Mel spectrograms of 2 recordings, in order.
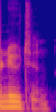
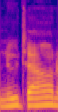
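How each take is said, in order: First: "Newton", second syllable weak, like the scientist; Newton pronunciation. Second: "Newtown", second syllable rhyming with down; Newtown pronunciation. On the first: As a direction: say "Newton" with a reduced "tun" ending. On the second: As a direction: say "Newtown" with a full "town" ending. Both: Shown as a demonstration. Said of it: "do you think they pronounce it".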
